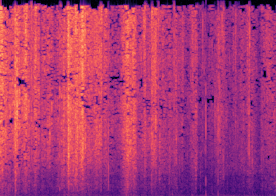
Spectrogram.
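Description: Rustling and scattered light clicks of dry leaves and twigs on the forest floor being disturbed, fading toward the end.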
